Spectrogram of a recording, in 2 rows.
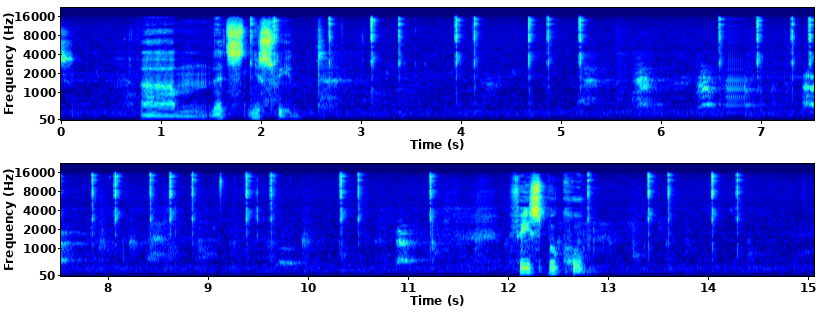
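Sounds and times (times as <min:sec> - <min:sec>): mouse clicking: 0:03.0 - 0:05.3, 0:06.6 - 0:10.6, 0:12.8 - 0:14.4.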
